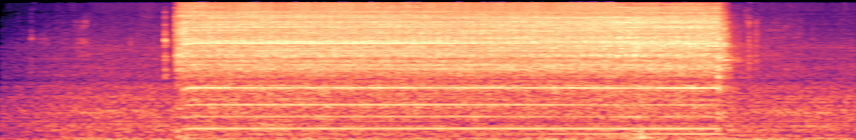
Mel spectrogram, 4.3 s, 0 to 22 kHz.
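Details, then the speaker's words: Steady high-pitched motor whine for about three seconds as a powered drill bores bone through the guide for an 11 mm OSSIOfiber compression staple in a demonstration Akin osteotomy of the big toe (hallux). "so we'll go ahead and start our drilling I'll place my guide here where uh I'd like to insert the staple drill to the positive [Music] stop I'll drill my second"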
